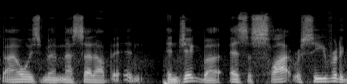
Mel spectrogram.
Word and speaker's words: Njigba: And then getting Smith Njobi, is that how you say his name? Njigba. Yep. I always mess that up. Njigba as a slot receiver to go along with Lockett and Metcalf.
